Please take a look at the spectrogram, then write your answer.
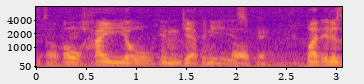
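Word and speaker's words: おはよう: hello in japanese right but it has one more syllable because japanese syllabiz everything ohio in japanese but it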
